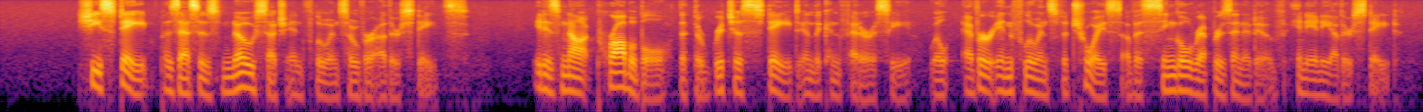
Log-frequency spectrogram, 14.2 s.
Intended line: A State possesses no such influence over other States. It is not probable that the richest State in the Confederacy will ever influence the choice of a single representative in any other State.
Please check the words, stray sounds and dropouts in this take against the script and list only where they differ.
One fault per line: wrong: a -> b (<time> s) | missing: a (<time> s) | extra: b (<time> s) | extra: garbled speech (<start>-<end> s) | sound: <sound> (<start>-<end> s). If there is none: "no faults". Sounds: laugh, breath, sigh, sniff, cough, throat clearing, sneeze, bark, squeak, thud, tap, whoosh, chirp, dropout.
wrong: A -> She (0.8 s)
